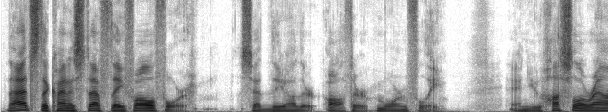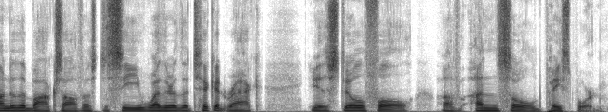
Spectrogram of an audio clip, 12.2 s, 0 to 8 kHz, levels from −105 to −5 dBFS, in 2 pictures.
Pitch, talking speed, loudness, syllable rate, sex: 105 Hz, 165 wpm, -21 LUFS, 4.7 syllables/s, male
